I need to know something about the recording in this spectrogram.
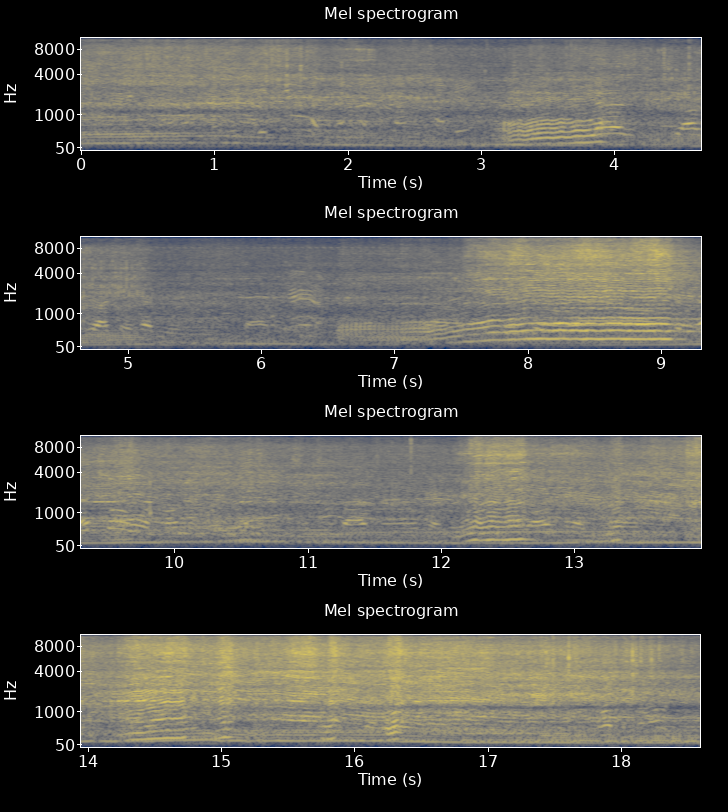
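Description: Small dirt bike engines buzz and rev up and down nearby.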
